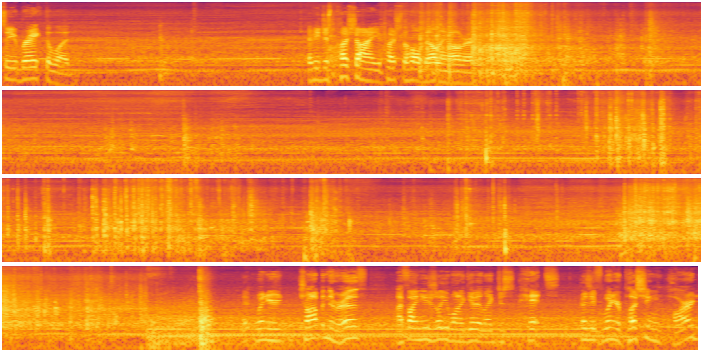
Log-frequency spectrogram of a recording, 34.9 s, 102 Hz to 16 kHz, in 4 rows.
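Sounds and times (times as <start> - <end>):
machine engine hum: 0.0 - 34.9
wood cracking and splintering: 3.8 - 8.6, 13.5 - 28.1.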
